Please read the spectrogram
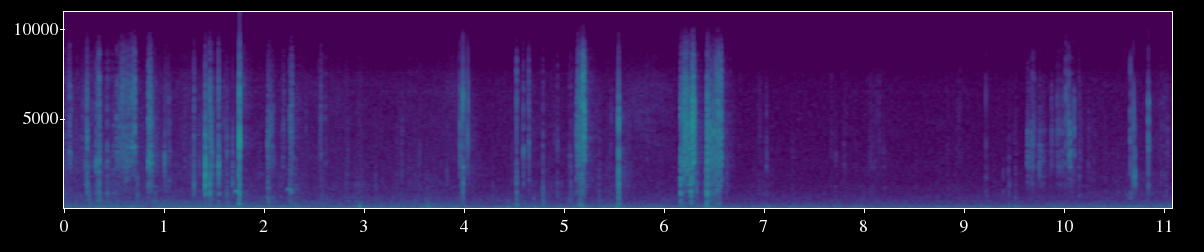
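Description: Four-week-old Shetland sheepdog puppies scrabbling on a quilt and pawing at a wire exercise pen: scattered short scratches and rustles, with the loudest pair about six seconds in.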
